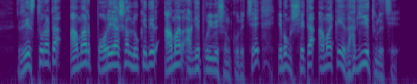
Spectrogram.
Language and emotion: Bengali, angry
